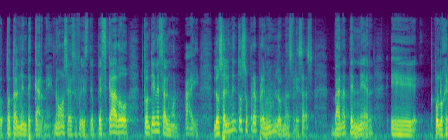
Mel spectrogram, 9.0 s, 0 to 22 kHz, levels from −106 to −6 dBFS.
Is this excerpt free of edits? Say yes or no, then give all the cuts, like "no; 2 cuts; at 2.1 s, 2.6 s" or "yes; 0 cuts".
no; 1 cut; at 3.7 s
